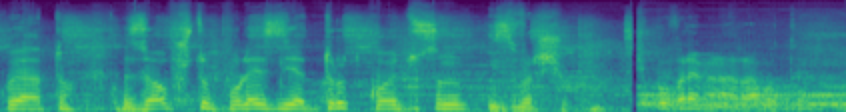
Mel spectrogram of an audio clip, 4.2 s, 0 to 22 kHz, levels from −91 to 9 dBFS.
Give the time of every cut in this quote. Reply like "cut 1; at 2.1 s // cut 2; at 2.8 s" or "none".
none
